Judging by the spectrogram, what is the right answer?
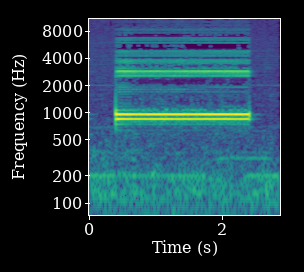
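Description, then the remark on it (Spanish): A loud, steady electronic alert tone from a mobile phone emergency alert, a test message of the 112 Extremadura mass alert system for emergencies and catastrophes, sounds for about two seconds, harsh and buzzy, then cuts off abruptly over a faint low background hum. “Es posible que te llegue un pitido a tu teléfono móvil.”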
